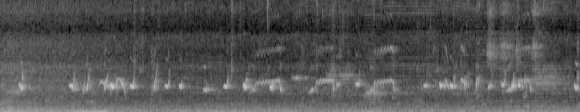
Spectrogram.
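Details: Chirping baby chicks give a busy stream of high, thin peeps, some drawn out and slurred up or down, at an uneven fast pace over constant low background noise.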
